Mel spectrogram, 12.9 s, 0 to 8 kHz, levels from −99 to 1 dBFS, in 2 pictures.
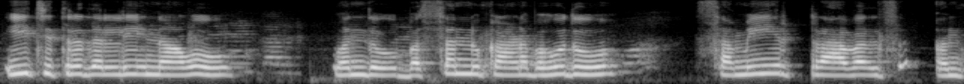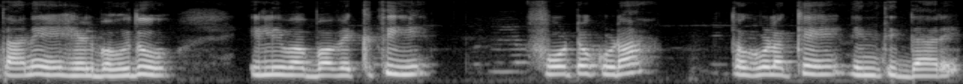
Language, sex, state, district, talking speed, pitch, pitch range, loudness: Kannada, female, Karnataka, Mysore, 80 wpm, 235 Hz, 220-255 Hz, -19 LUFS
